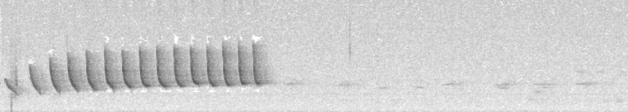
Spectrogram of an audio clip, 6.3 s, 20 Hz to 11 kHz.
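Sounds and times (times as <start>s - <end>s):
common nightingale song Luscinia megarhynchos: 0.0s - 6.1s.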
